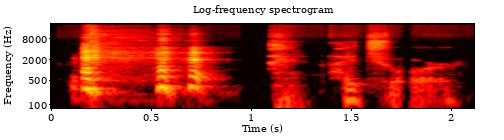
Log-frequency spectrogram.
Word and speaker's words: ichor: It's Ichor. Thank you very much. Ichor. I chore.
